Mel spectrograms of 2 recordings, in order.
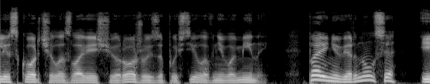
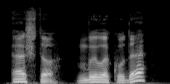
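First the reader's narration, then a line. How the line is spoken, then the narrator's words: Chuckling. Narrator (Russian): хохотнул Хэл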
